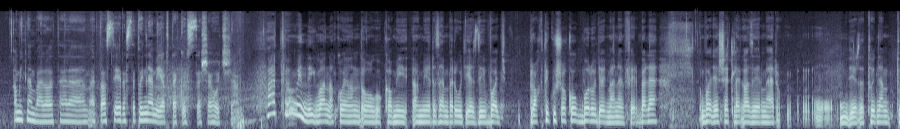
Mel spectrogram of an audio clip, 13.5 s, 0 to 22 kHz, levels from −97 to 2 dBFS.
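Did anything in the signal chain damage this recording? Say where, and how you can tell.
No, nothing along the chain seems to have done any harm here; every stage from capture to playback passes the sound along without leaving a mark you can hear.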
